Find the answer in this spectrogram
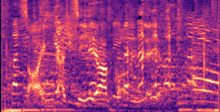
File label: untranscribable space alien language; Village Vanguard; Where's the restroom?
